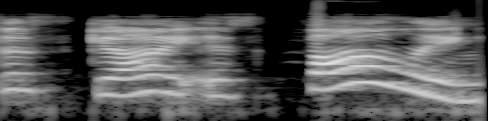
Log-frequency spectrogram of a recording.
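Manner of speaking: high, loud, slow panicky cry; panicked chick. Acted. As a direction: wail it like a frightened chick. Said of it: "he thought".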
